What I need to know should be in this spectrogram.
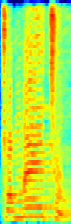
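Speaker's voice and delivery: Tomato with the middle syllable stressed and held. Shown as a demonstration. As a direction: lean on the "ma" in Tomato. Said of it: "মাতে জোর দিচ্ছি".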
